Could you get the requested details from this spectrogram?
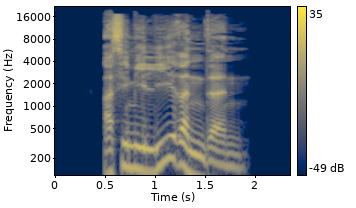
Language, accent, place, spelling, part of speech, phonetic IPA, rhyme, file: German, Germany, Berlin, assimilierenden, adjective, [asimiˈliːʁəndn̩], -iːʁəndn̩, De-assimilierenden.ogg
- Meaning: inflection of assimilierend: 1. strong genitive masculine/neuter singular 2. weak/mixed genitive/dative all-gender singular 3. strong/weak/mixed accusative masculine singular 4. strong dative plural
